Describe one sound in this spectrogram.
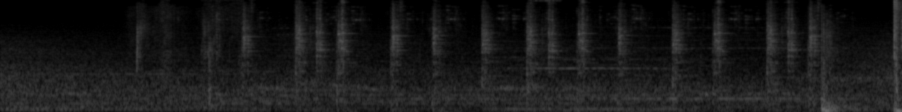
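Quick footsteps clank on a metal grate.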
